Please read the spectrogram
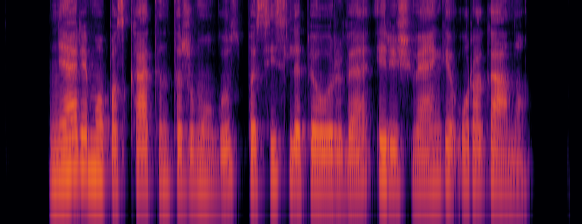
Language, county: Lithuanian, Vilnius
